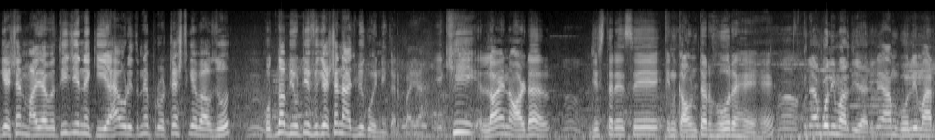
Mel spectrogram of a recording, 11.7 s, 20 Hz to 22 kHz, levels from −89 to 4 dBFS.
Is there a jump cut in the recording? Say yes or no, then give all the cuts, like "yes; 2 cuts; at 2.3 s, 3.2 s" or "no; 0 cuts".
yes; 1 cut; at 5.6 s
